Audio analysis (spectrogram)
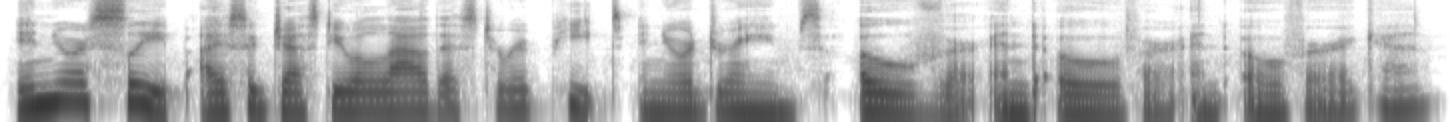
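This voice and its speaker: A woman playing a seductive, vengeful witch in slow hypnotic audio roleplay, breathy and often whispering, teasing and commanding, close to the mic. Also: low-pitched, steady tone, dark tone, no room sound. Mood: soothing, hypnotic. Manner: sultry, drawn-out, teasing, commanding. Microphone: close microphone, dry binaural recording.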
